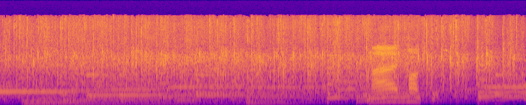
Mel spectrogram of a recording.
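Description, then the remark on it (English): Sustained applause from a large crowd clapping steadily for several seconds, with an organ or keyboard playing held chords underneath and a voice briefly rising over the clapping. “Clap your hands all over.”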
